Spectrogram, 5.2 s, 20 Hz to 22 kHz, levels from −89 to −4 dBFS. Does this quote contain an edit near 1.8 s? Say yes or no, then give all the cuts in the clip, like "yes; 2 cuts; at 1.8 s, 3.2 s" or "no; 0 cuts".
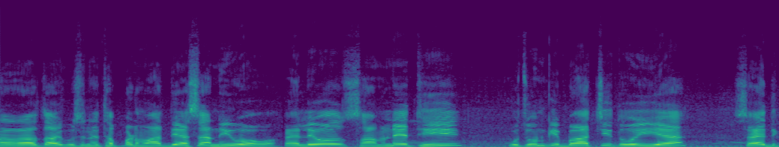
yes; 1 cut; at 1.8 s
